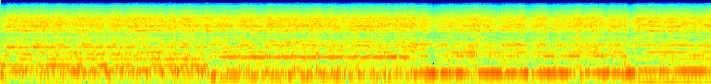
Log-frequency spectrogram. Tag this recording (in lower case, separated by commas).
music, electric guitar, musical instrument, plucked string instrument, guitar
